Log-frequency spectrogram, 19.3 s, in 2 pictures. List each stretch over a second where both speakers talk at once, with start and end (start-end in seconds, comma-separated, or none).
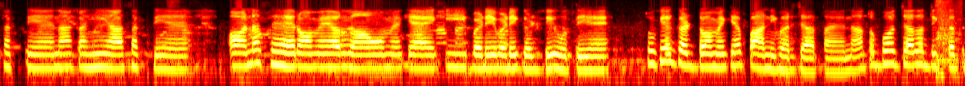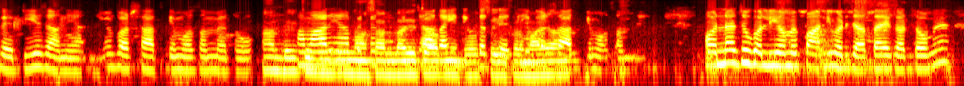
12.6-15.3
